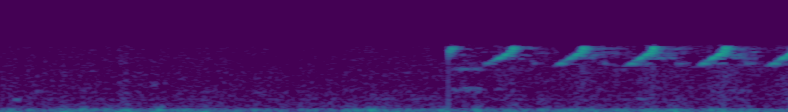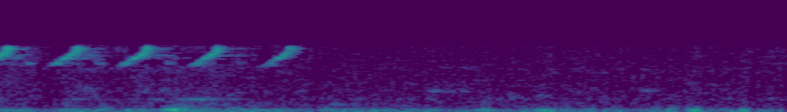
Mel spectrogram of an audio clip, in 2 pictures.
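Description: A bird calling: a quick series of about ten short, rising chirped notes, about three a second, that stops after a few seconds.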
